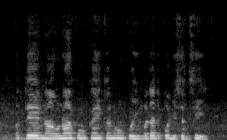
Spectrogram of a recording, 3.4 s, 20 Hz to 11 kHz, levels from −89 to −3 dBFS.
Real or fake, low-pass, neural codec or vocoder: real; 9.9 kHz; none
